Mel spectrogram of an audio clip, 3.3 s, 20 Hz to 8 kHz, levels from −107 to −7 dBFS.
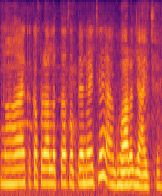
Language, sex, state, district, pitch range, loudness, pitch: Maithili, female, Bihar, Begusarai, 205-225 Hz, -16 LUFS, 220 Hz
